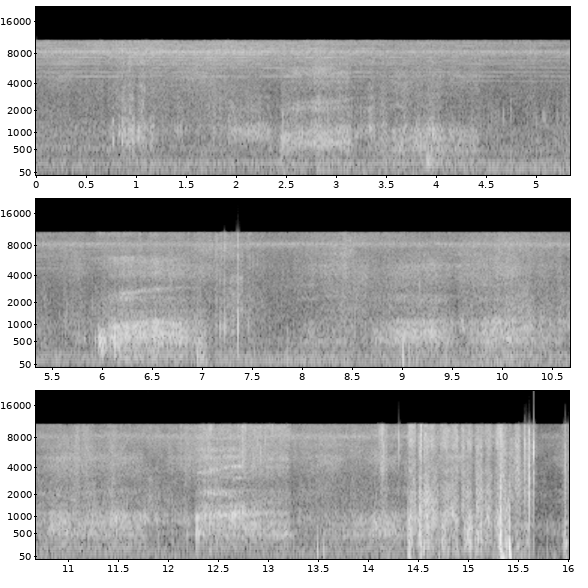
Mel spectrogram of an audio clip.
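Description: Fabric of a ventilated bee suit rustling and swishing close against the microphone as it is pulled on over the legs and arms, in irregular swishes every second or two. Near the end comes a flurry of sharp clicks and knocks as the microphone is handled.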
